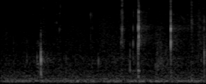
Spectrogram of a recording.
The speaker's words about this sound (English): I love to hear those pages turn.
